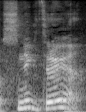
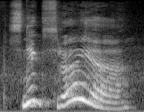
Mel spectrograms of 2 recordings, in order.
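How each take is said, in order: First: Snygg tröja said quick and casual; casual Swedish. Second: Snygg tröja said slowly and carefully; careful learner. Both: Shown as a demonstration. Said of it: "Or you just go".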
